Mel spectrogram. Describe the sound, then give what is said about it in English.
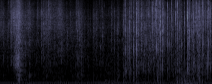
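Crinkling and crackling of sealed trading card packs being torn open and the stuck-together cards peeled apart: a sharp crinkle near the start, then denser, louder rustling and crackling through the second half. “Let's also crack the packs now, right. So we're not doing it through the episode. Right, and I should crack the cards. Because they are all stuck together.”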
